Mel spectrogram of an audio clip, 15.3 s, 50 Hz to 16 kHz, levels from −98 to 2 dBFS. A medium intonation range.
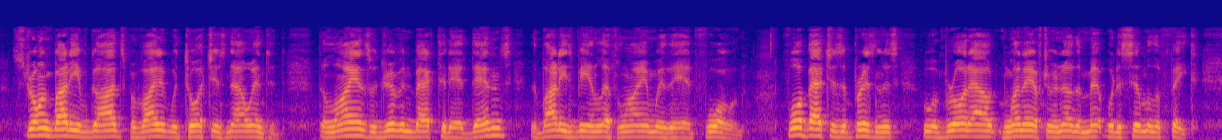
No: narrow, 2.3 semitones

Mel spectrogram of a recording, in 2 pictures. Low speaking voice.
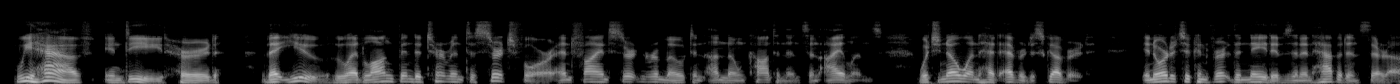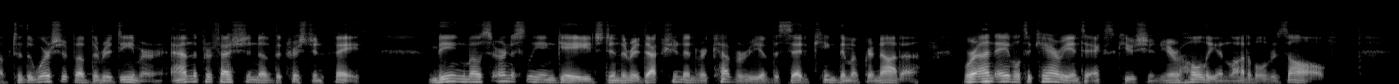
Yes: low, 105 Hz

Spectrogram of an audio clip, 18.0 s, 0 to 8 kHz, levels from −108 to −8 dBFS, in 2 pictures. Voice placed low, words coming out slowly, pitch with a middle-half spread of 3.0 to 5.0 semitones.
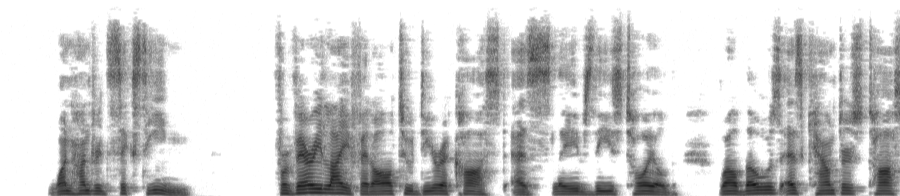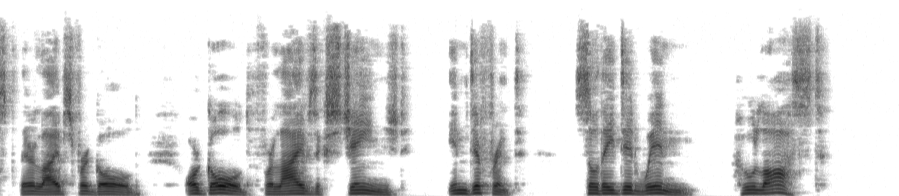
Yes: low, 110 Hz; slow, 115 wpm; average, 3.4 semitones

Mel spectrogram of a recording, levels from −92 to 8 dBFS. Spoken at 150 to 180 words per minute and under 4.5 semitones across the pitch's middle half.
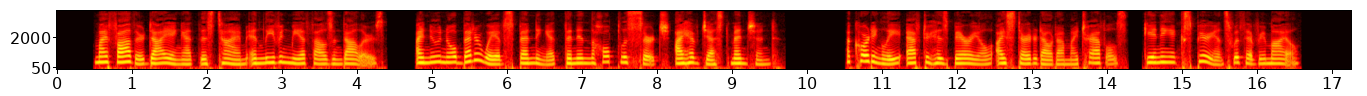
Yes: average, 155 wpm; average, 3.9 semitones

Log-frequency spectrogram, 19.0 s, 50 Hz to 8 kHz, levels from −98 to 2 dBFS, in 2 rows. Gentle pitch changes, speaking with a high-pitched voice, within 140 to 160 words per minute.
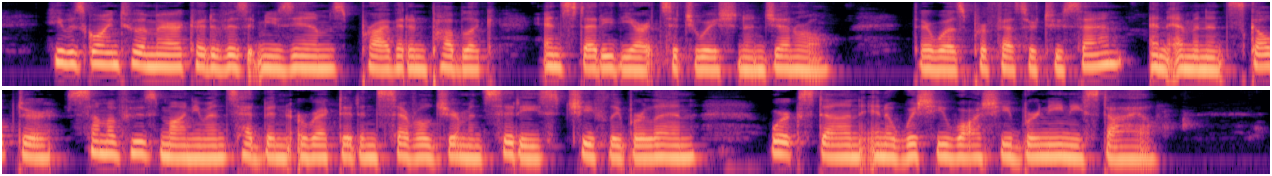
No: narrow, 1.8 semitones; medium, 145 Hz; average, 145 wpm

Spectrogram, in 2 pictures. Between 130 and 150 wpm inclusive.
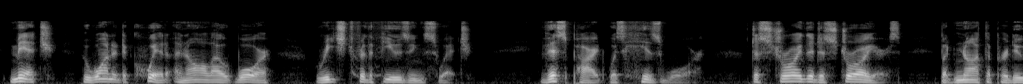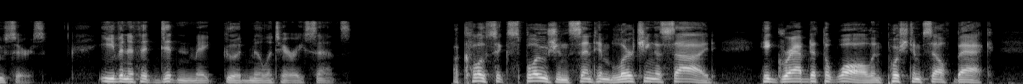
Yes: average, 145 wpm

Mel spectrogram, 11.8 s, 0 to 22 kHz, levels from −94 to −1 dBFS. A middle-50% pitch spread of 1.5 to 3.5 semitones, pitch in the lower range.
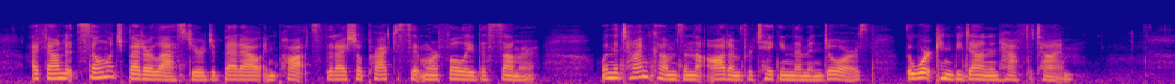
No: average, 3.0 semitones; medium, 160 Hz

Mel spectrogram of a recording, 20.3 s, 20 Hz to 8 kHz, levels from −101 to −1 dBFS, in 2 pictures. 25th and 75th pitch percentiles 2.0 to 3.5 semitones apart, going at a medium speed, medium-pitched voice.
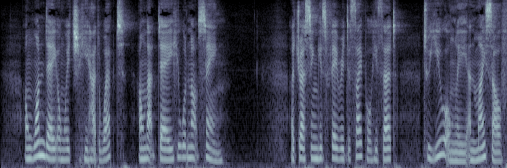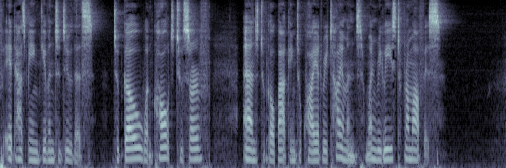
Yes: narrow, 2.4 semitones; average, 150 wpm; medium, 180 Hz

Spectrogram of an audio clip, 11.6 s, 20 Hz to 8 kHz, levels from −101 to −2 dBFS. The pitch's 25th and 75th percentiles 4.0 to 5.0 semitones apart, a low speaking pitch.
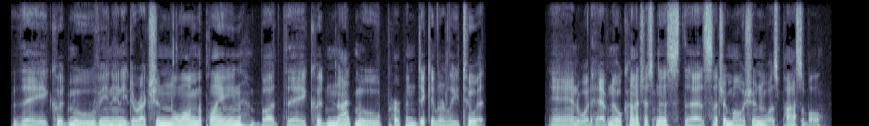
Yes: average, 4.7 semitones; very low, 80 Hz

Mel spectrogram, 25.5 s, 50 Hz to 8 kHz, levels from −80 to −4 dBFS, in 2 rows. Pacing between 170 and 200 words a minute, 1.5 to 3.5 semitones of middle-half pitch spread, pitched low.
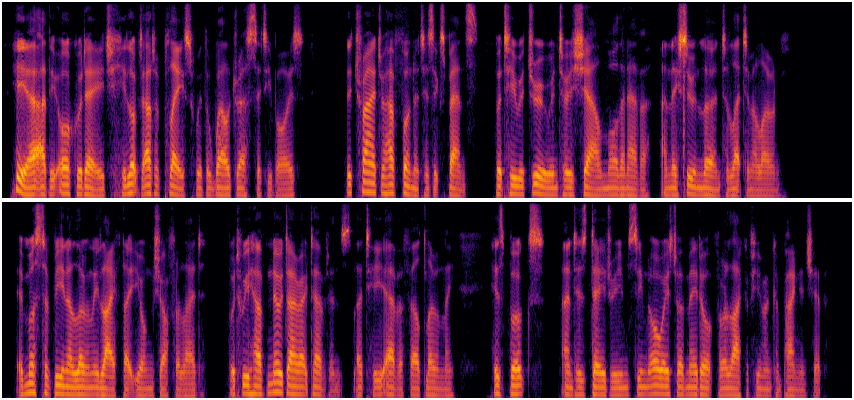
Yes: average, 190 wpm; average, 3.1 semitones; low, 105 Hz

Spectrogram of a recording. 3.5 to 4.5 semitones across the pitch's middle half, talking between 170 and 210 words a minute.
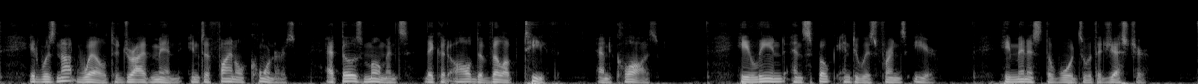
Yes: average, 3.9 semitones; average, 175 wpm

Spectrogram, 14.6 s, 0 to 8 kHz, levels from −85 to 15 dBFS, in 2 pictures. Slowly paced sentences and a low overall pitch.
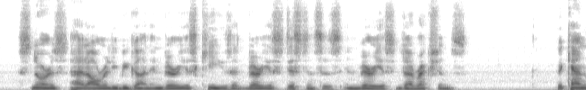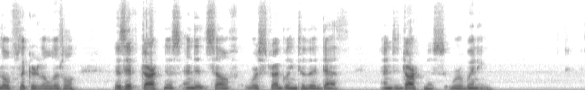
Yes: slow, 130 wpm; low, 100 Hz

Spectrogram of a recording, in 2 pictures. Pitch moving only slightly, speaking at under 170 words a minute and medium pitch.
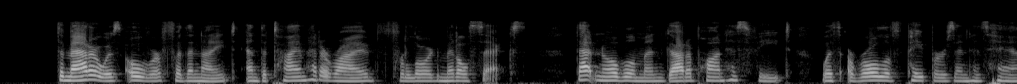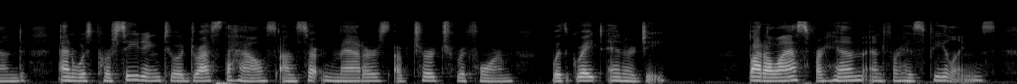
Yes: narrow, 2.1 semitones; average, 155 wpm; medium, 165 Hz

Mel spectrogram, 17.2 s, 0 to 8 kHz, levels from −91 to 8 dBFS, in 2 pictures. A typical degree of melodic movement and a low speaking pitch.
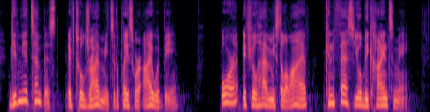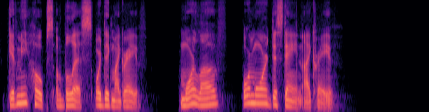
Yes: average, 4.7 semitones; low, 130 Hz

